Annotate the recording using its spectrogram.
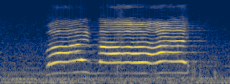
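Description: A young girl singing two drawn-out notes in a high voice: a short one about half a second in, then a longer, wavering one that stops shortly before the end.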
